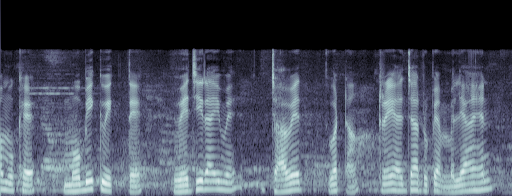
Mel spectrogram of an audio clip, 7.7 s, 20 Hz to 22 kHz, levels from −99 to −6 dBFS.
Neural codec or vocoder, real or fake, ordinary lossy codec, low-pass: none; real; none; none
